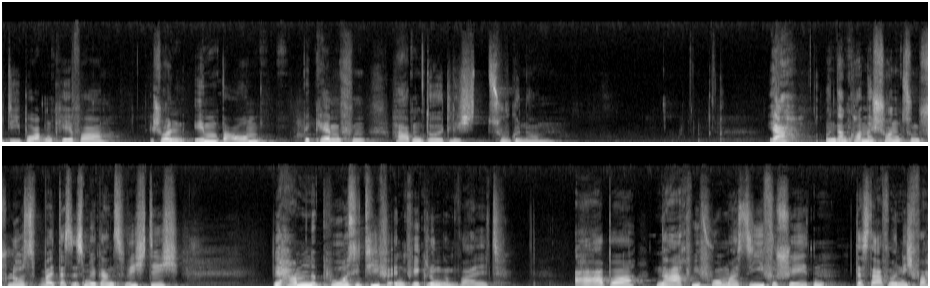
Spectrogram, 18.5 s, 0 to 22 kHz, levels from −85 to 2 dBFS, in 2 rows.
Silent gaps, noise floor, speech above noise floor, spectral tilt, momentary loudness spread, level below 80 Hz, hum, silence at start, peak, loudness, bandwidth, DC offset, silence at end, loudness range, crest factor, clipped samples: none; -61 dBFS; 40 dB; -4 dB/octave; 11 LU; -64 dBFS; none; 0 s; -4 dBFS; -21 LUFS; 19 kHz; under 0.1%; 0 s; 7 LU; 20 dB; under 0.1%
